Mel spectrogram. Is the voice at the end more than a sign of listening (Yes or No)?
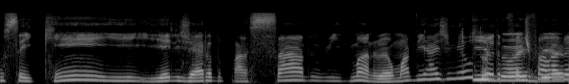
No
